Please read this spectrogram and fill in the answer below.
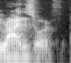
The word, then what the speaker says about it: Reinsdorf: Jerry Reinsdorf. Or did I say his name right? Yeah, Jerry Reinsdorf? Perfect, perfect.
